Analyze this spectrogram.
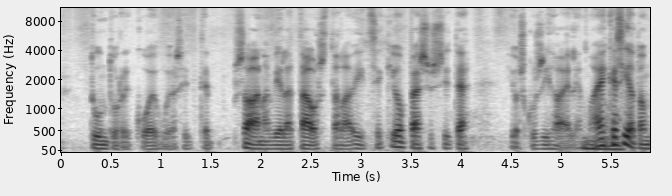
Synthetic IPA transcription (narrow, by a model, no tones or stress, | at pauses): t̪unt̪urḭko̰iʋṵjɑ̰sit̪ːe | sɑːnɑʋielæt̪ɑust̪ɑlːɑit̪sekːiompæːsːyssit̪æ | jo̰skusihɑ̰ḭlḛmɑːehkæsielt̪om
